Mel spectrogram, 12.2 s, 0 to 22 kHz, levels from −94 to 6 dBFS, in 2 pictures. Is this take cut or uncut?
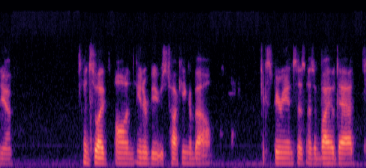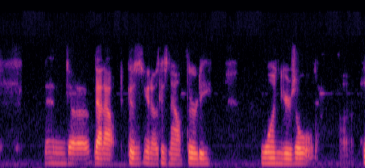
cut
